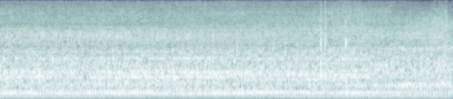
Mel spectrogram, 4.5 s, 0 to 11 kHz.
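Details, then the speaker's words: 2009 Ford Fusion 2.3L four-cylinder, 115k, after engine replacement for a bad knock and oil burning: steady smooth idle, even low hum, no knocking or ticking; noise gone, normal idle. "all right guys done there it is noise is gone check it for leaks let it run for a bit"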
